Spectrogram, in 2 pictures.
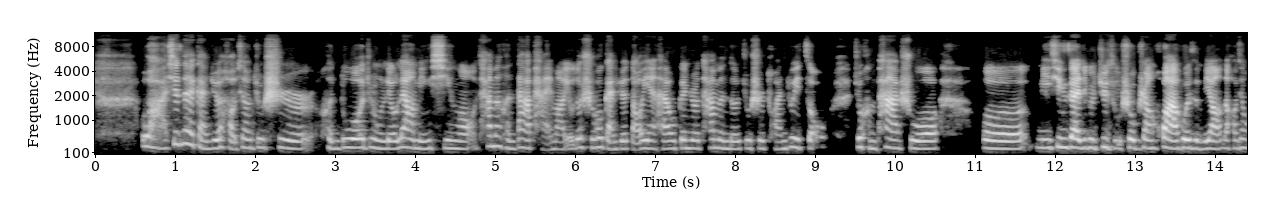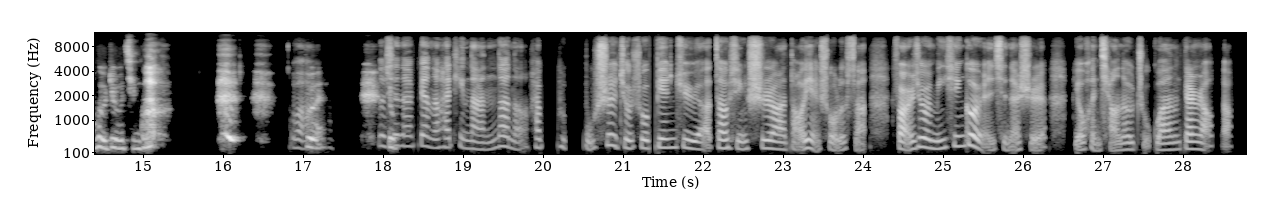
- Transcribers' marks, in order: laughing while speaking: "况"; laugh
- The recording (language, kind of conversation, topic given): Chinese, podcast, 你对哪部电影或电视剧的造型印象最深刻？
